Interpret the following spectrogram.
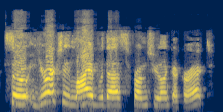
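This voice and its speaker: A woman with a voice on the high side talks a little fast as she hosts a live video chat, casual and enthusiastic with lots of fillers. She's indoors in a small room, filming a phone selfie on a wired earphone mic, and the lo-fi live-stream audio sounds slightly dull.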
